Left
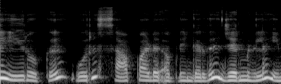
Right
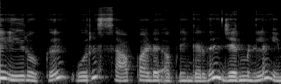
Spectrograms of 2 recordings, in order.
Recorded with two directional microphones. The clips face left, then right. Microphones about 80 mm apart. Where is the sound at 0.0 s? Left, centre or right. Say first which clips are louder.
Left 6 dB; left.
